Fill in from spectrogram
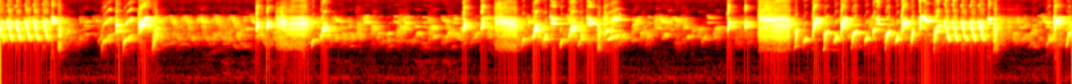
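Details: European goldfinch, subspecies carduelis balcanica, recorded as a world championship song entry: repeated bouts of sharp tinkling twitters and fast trills, broken by buzzy wheezes and short quieter gaps.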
